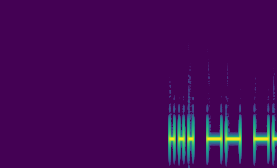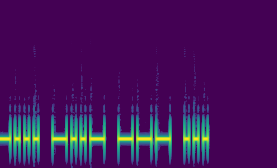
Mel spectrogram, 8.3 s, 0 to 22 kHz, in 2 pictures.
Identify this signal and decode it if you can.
Morse code, heard as a keyed tone, about 17 wpm, 700 Hz. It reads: SM7XOS
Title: DXCC-100 Call Signs - 6 Characters - Repeated 2x - 17wpm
